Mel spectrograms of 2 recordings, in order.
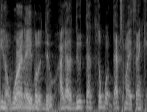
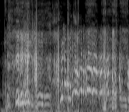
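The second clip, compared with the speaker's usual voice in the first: big high laugh. Real, not acted. Cracking up at his own cancer joke, big high laugh. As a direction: crack up at your own punchline.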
